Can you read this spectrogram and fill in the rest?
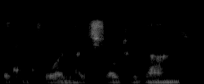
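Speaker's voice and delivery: whisper-soft and menacing; chilling soft voice. A narrator's reading. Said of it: "chilling, soft voice".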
